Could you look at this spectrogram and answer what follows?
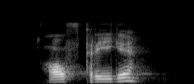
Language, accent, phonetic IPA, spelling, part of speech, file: German, Austria, [ˈaʊ̯fˌtʁɛːɡə], Aufträge, noun, De-at-Aufträge.ogg
- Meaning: nominative/accusative/genitive plural of Auftrag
